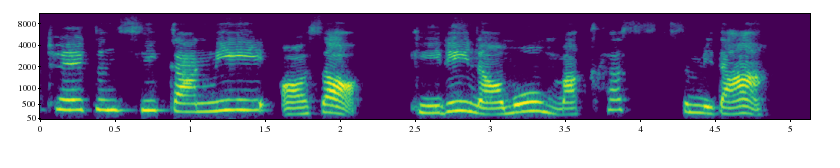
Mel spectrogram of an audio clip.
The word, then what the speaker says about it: 막혔습니다: 하지만 퇴근 시간이 어서 길이 너무 막혔습니다. 막 hết nha, đọc chữ cờ với chữ hờ gặp nhau, đọc là chữ khờ.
